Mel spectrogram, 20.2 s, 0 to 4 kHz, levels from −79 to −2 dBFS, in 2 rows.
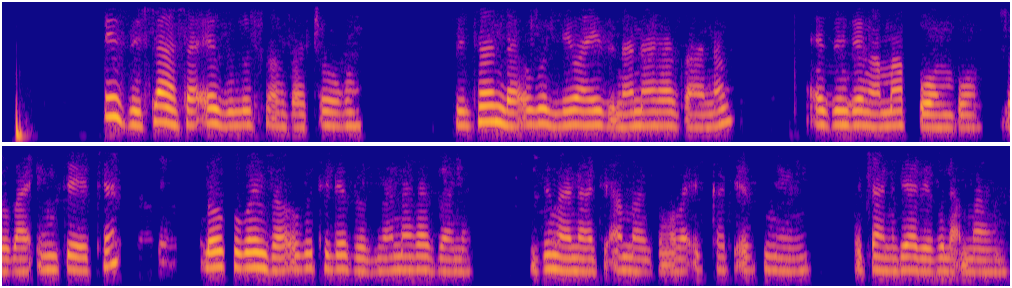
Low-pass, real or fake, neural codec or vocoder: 3.6 kHz; real; none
